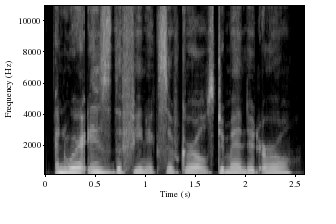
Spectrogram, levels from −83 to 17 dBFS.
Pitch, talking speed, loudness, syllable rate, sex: 180 Hz, 210 wpm, -16 LUFS, 6.0 syllables/s, female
